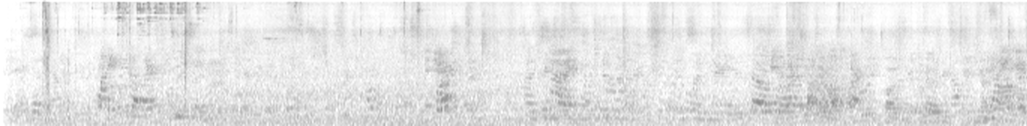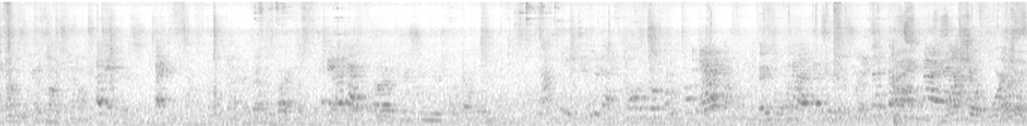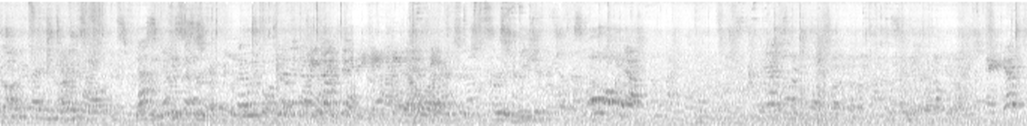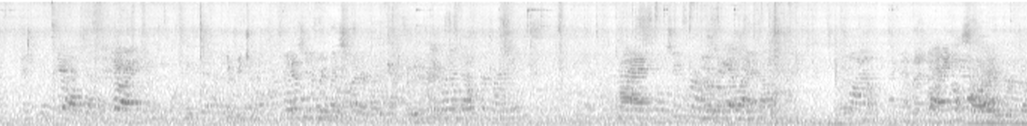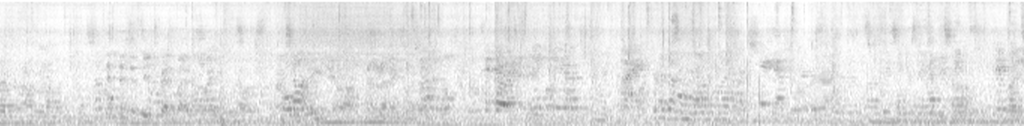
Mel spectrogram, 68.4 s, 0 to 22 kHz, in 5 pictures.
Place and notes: Walnut Creek, CA, USA - Tickets
Someone taking tickets for a movie. Recorded with a Samsung S5 Android phone.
